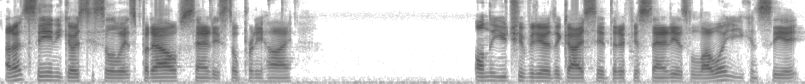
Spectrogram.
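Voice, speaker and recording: A man doing casual solo gameplay commentary, chatty and slangy as he thinks out loud. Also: medium pitch, flat delivery, fairly quick, clean tone, dry recording. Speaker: gaming streamer.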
